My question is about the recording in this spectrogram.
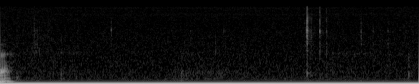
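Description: A steady low hum with faint hiss, and a single small click about three seconds in as the plastic fuselage halves of a model kit are handled.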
